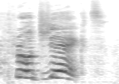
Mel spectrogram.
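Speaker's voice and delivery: loud, high, barking coach voice. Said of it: "We're coach voicing?".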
